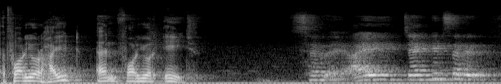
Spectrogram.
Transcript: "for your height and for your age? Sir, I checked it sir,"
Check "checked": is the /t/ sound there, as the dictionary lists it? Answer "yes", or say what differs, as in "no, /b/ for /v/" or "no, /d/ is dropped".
no, /t/ is dropped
